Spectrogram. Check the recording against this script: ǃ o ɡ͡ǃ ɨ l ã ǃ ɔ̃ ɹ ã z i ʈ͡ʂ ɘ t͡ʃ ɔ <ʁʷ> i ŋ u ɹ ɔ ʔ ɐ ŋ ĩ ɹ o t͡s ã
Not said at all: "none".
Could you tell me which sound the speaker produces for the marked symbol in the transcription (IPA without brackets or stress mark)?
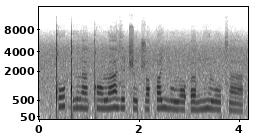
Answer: qʷ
